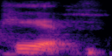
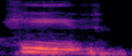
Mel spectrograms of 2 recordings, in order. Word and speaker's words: Kyiv: perfect position to attack Kiev, or Kyiv, as it's pronounced.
